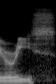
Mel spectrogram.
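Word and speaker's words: Rhys: it both ways so but Reese is definitively Reese. It's a Yes. John Reese Davies Gimly don't worry you will forget and you'll instinctually call him Rise and it's okay.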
